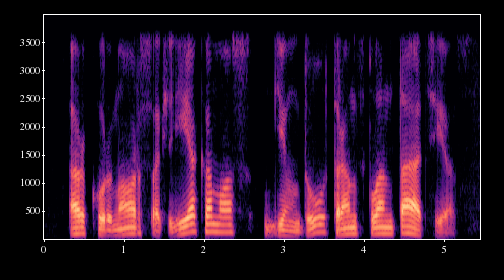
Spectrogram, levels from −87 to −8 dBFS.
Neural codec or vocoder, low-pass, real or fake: codec, 16 kHz, 2 kbps, FunCodec, trained on Chinese and English, 25 frames a second; 3.6 kHz; fake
